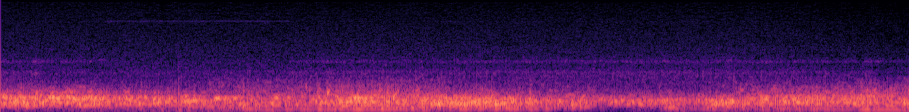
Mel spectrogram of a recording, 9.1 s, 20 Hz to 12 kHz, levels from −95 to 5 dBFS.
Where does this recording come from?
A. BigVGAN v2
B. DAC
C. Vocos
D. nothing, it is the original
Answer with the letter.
C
